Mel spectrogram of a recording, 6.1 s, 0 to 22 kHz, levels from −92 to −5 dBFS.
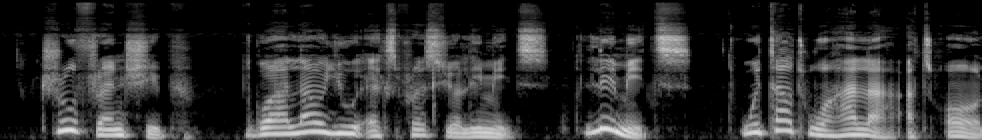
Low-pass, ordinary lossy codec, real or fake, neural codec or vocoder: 19.8 kHz; none; real; none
